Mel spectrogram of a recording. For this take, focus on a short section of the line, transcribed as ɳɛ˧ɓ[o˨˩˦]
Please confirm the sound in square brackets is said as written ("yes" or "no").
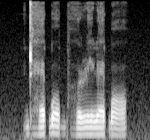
no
